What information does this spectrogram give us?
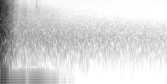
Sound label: hpsa mono distant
